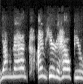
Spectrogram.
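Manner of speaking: screaming. Acting out a hypothetical scene at a wounded soldier: screaming at him. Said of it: "I start screaming to him".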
